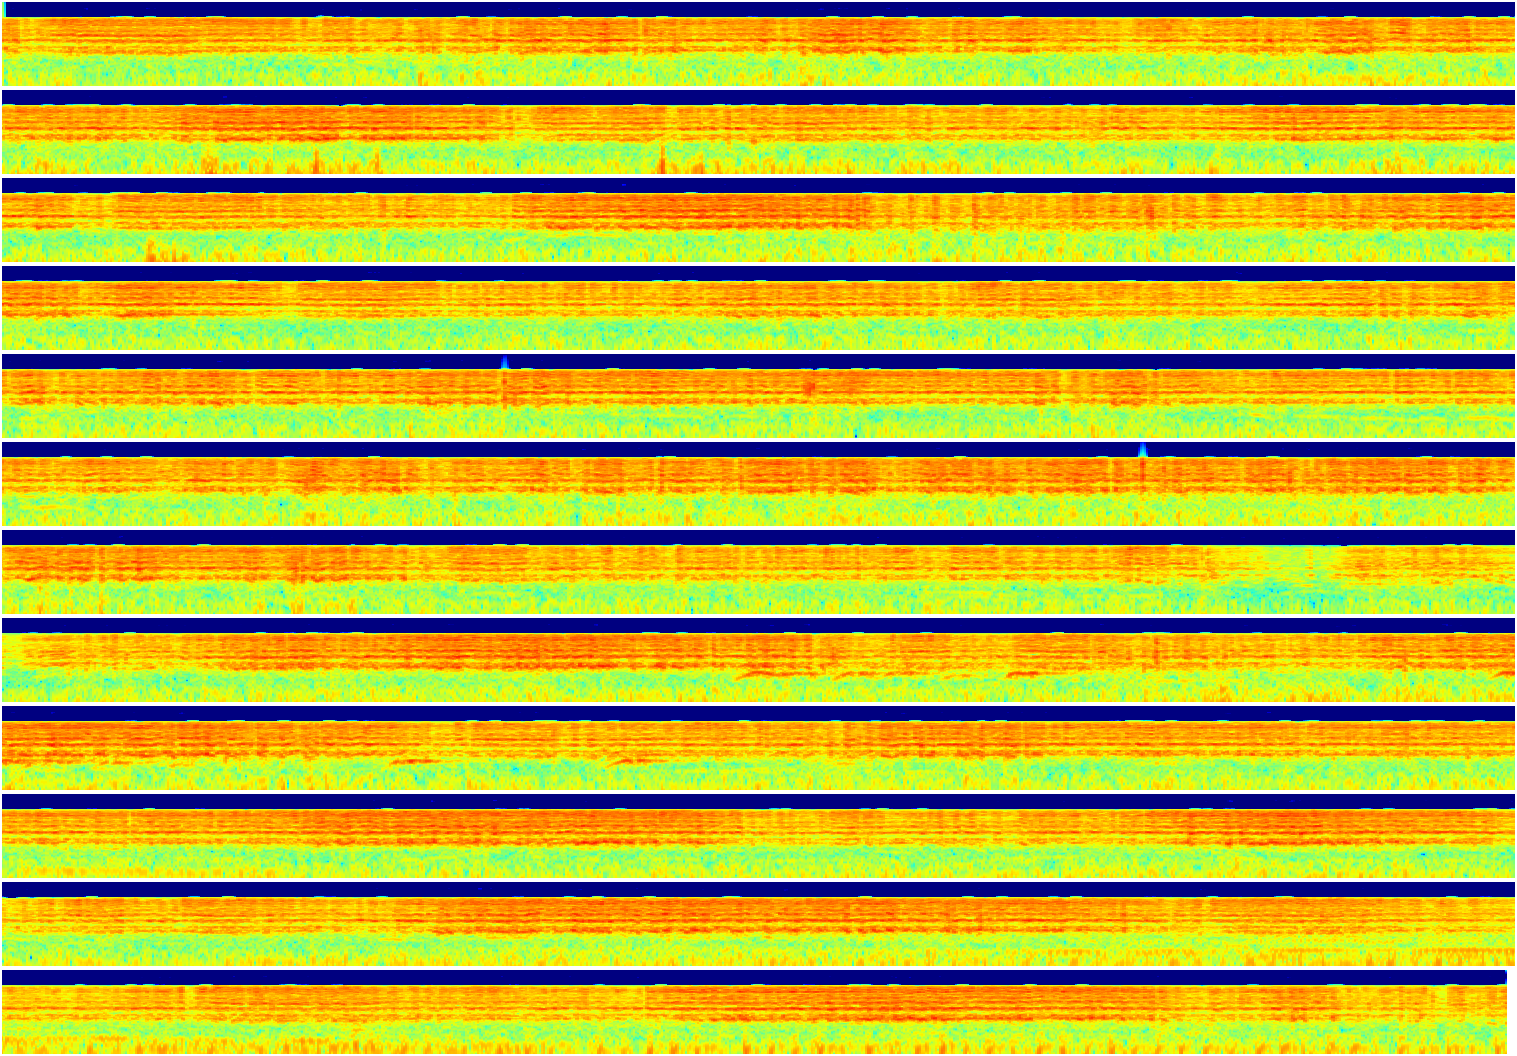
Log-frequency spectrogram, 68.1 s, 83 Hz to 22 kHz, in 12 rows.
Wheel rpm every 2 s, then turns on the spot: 220, 230, 230, 230, 230, 230, 220, 220, 220, 230, 220, 230, 230, 230, 230, 230, 230, 230, 230, 110, 180, 230, 220, 220, 230, 230, 220, 220, 220, 220, 220, 220, 220, 220.
none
